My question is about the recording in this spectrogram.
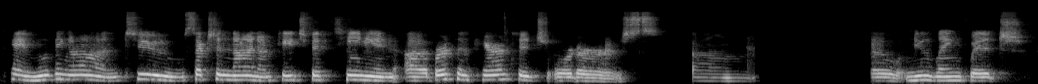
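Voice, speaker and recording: Halting low-voiced woman walking through a bill. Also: steady tone, mellow, poor audio. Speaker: legal counsel presenting a bill to a committee. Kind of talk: section-by-section bill walk-through at a committee hearing. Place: legislative committee room.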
